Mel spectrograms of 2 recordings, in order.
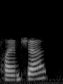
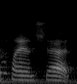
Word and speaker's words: Planchette: Planchette? Yeah. Planchette, yeah.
